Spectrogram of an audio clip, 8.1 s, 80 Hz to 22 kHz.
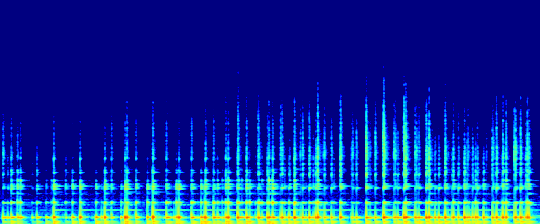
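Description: Long dark nails tap rapidly on the rim and shoulder of a large, clear, empty, hollow glass fish bowl. Dozens of quick, light clicks come in an uneven, busy rhythm, each carrying a short glassy ring near 780 Hz with faint high overtones that fade almost at once.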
